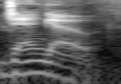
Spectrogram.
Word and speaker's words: Django: Es Django. Se escribe con D y en la película dicen la D no se pronuncia.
